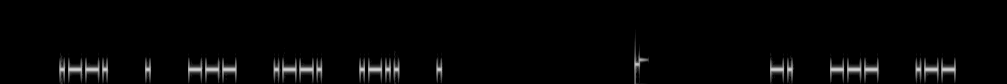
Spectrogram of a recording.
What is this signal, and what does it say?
Morse code, heard as a keyed tone, about 28 wpm, spaced as for 16 wpm, 690 Hz. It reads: PEOPLE NOW
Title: 3x Character Spacing - Top 100 Words - 28wpm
